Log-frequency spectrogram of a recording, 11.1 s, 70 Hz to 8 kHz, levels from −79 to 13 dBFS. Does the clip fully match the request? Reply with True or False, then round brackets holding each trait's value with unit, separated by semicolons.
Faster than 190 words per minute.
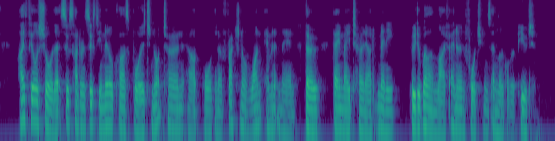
True (200 wpm)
